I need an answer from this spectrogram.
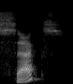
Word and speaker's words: CEX: Um and that company was called I think it's pronounced Sex. CEX.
